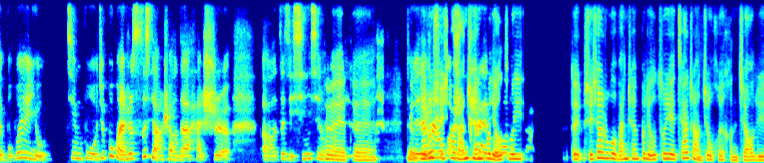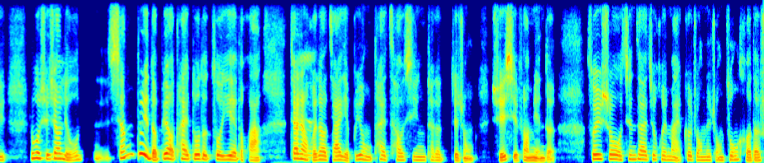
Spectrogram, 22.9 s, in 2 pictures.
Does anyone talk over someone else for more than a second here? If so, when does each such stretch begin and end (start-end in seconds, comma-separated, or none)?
6.1-7.7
